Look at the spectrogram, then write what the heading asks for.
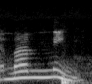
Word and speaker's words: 何人: N-A-N N-I-N tulisannya. Tapi dibacanya naning.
